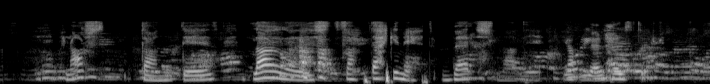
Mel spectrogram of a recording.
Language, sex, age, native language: Icelandic, female, 18-19, Romanian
